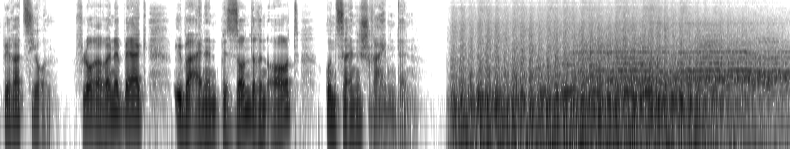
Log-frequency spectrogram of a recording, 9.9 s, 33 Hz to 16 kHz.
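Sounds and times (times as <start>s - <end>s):
speech: 0.0s - 5.3s
train rumbling with low mechanical roar: 5.6s - 9.8s
train wheels clattering over the tracks: 5.6s - 9.8s.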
